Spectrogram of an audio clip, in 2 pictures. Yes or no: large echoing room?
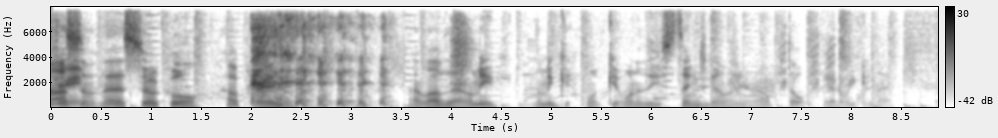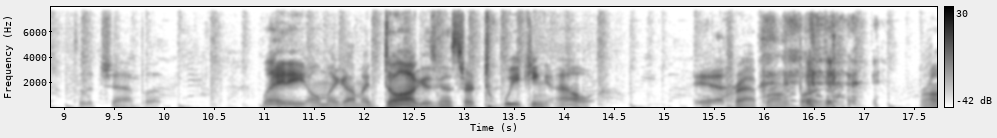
no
